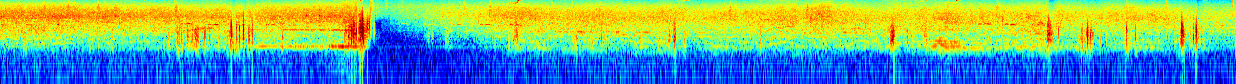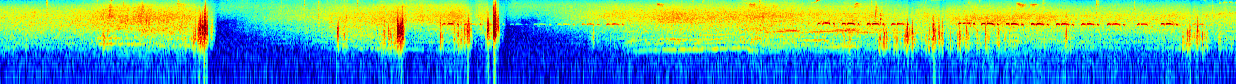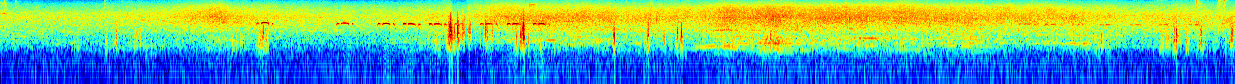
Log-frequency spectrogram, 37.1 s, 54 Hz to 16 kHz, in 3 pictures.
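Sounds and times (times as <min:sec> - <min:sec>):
steady hiss: 0:00.0 - 0:37.0
scattered clicks: 0:15.6 - 0:17.4.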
